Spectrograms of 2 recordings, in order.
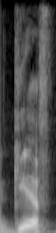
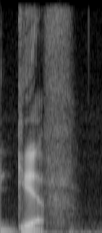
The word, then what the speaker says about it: GIF: last one is a gif pronounced with a hard or soft G oh see this is a in my opinion it's a hard G because it stands for graphics interchange format don't ask me how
